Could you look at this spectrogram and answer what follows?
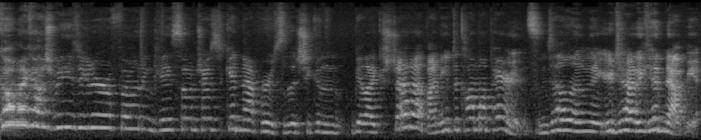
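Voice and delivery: lightly voiced fretting parents, starting high and loud; a hint of panicky mom; mock worried parents. Parents fret about kidnappers, lightly mocked worried voice.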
